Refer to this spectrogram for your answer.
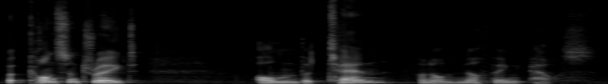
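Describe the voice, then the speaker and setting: In a lowish voice, a man leads a guided meditation, his delivery calm, gentle and deliberate, with pauses coming often between his phrases.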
